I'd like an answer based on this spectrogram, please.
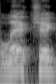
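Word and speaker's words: Ledaig: of people call it ladakh lachie uh leche apparently is the correct pronunciation the gaelic pronunciation of it so yeah i've got a check 10.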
